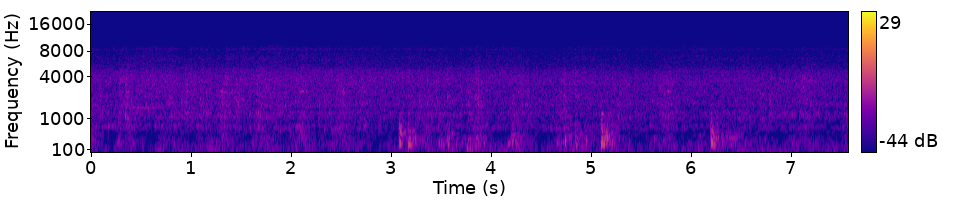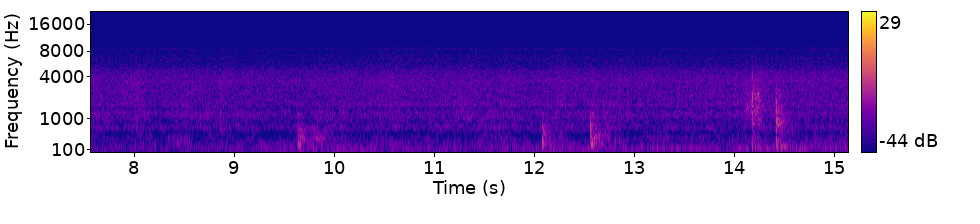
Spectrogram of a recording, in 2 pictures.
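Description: Blended chilli-and-shallot spice paste frying in oil in a non-stick wok, with a steady sizzle. A spatula stirs it, scraping and now and then knocking against the pan, with a few quick knocks near the end.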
